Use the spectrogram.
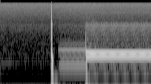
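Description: A sharp click as a caller's phone line cuts off during a live radio call-in, a brief faint hum, then a loud, steady dial tone that drones on unbroken to the end.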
